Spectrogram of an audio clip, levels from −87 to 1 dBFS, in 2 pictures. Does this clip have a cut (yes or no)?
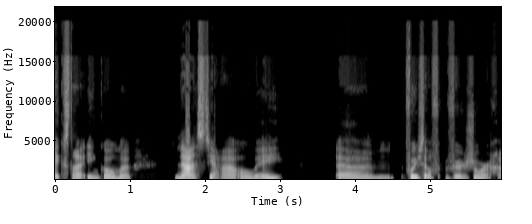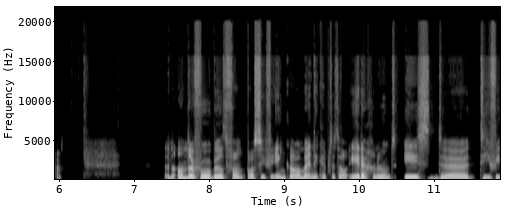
no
